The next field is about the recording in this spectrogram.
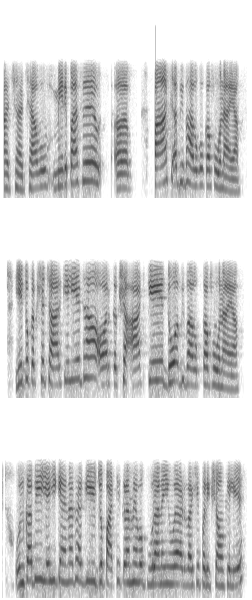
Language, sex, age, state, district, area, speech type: Hindi, female, 60+, Rajasthan, Jaipur, urban, conversation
